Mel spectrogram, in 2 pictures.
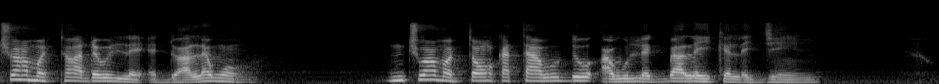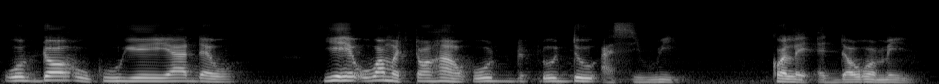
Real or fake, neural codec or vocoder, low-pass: fake; codec, 16 kHz, about 1 kbps, DyCAST, with the encoder's durations; 7.2 kHz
